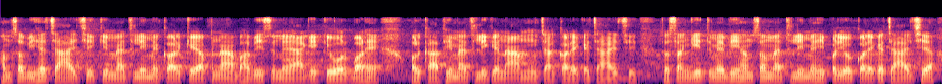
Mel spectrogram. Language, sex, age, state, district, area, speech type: Maithili, male, 18-30, Bihar, Sitamarhi, urban, spontaneous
